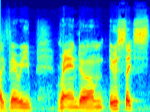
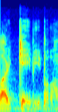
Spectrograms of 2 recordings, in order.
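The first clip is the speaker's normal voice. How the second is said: whispered, softer confession; 7 semitones lower, 9 dB quieter than usual. Retold or imitated. Son whispers his coming out to his mom. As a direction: breathe the words out, barely voiced.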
